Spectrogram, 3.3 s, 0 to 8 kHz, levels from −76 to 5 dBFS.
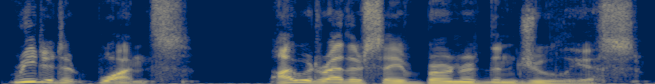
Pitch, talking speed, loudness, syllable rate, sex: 135 Hz, 200 wpm, -19 LUFS, 5.1 syllables/s, male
